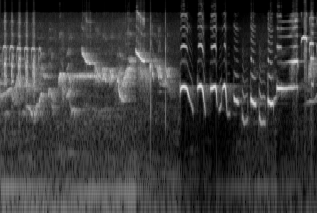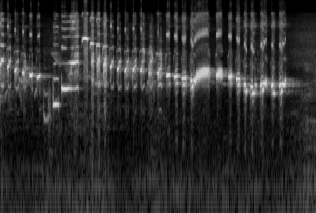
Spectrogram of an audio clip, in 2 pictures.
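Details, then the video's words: Fighting song of a white-rumped shama, flicking its tail: buzzy opening phrases, then long series of sharp, rapidly repeated whistled notes and clicks sweeping upward in pitch. "chòe lửa hót nhiều giọng kích bổi hót đấu"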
